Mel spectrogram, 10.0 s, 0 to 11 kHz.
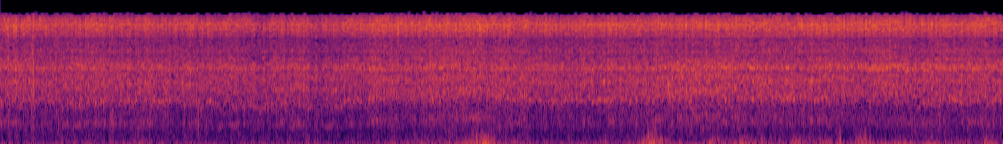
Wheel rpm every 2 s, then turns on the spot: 130, 130, 150, 140, 140.
none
